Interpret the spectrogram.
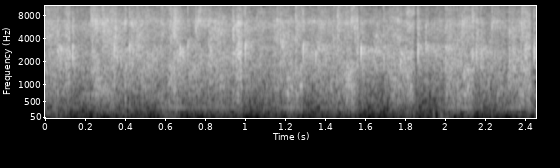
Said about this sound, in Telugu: విశ్వసిస్తే కొట్టు.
